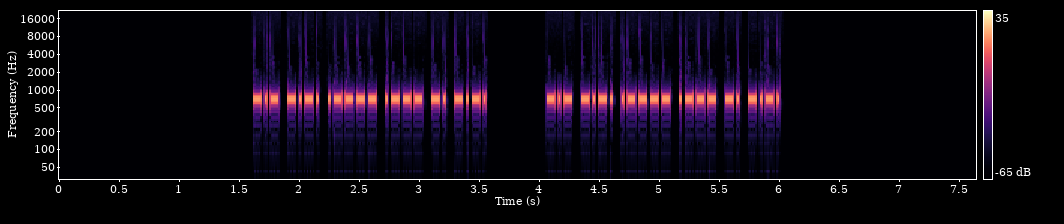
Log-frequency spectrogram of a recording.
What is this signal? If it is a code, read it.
Morse code, heard as a keyed tone, about 47 wpm, 700 Hz. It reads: KC1JNC KC1JNC
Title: USA Call Signs - 6 Characters - Repeated 2x - 50wpm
